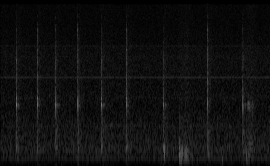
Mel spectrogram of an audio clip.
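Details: Intake manifold runner control (IMRC) valve tested after repair; crisp, even clicks about twice a second on a quiet background, clean regular actuation, the valve switching properly.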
